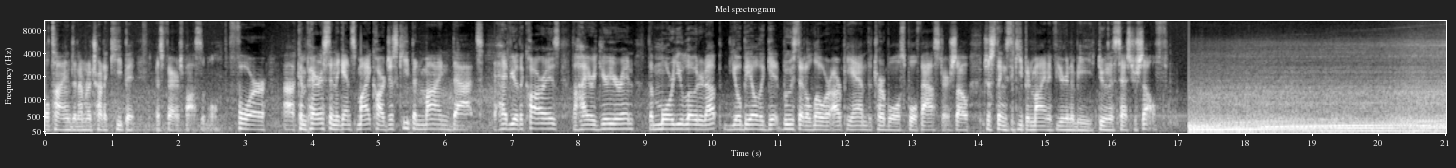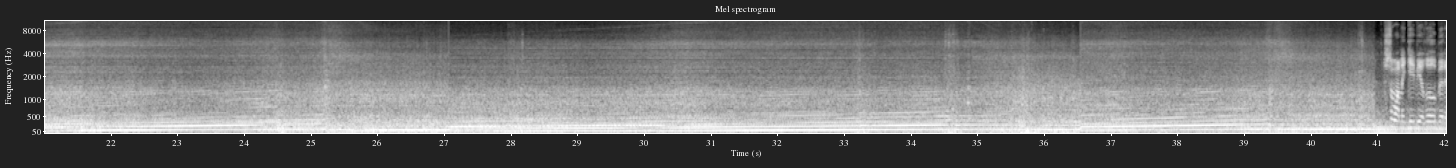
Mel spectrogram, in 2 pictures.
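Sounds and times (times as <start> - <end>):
car engine at full throttle: 17.2 - 42.0.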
